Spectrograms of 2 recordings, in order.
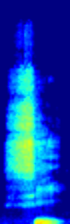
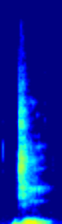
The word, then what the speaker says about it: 系: The last Chinese character, xi, which means to bind or to join. In the word guanxi, it loses its tone. When he is alone, it can also be pronounced ji.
